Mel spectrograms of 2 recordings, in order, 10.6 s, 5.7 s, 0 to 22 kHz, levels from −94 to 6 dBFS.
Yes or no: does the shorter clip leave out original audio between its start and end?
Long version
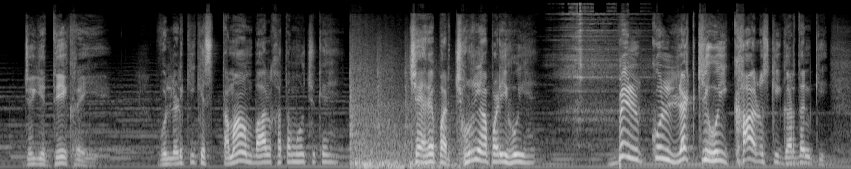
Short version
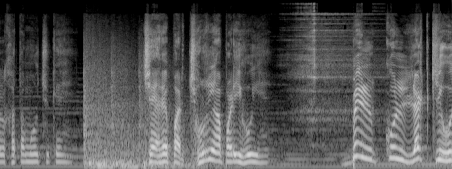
no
